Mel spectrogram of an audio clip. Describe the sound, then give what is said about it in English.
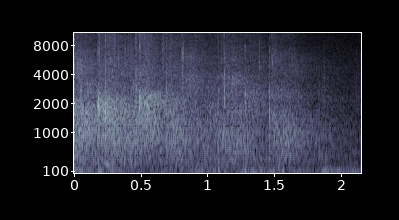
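A crowd at a morning church service at St. Andrew's claps for a baptism, a dense, steady patter of many hands, holding fairly even before gradually tapering off over a couple of seconds. No one speaks. “Round of applause for the baptism then, everybody.”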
